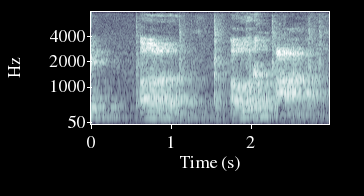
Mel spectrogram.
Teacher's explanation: इन दोनों का उच्चारण जो मुख के कंठ हिस्से से होता है।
